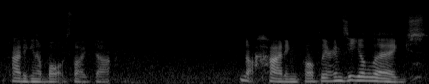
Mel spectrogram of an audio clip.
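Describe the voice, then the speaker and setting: A somewhat breathy man at a medium pitch, talking at a fairly quick pace. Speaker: streamer. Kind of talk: casual gameplay commentary. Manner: monotone.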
